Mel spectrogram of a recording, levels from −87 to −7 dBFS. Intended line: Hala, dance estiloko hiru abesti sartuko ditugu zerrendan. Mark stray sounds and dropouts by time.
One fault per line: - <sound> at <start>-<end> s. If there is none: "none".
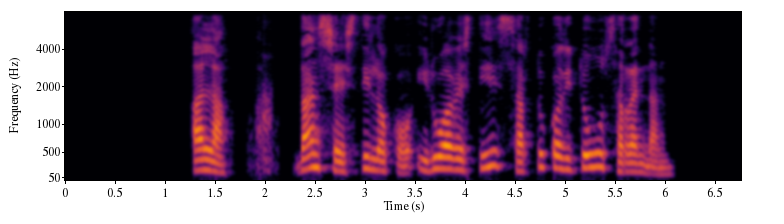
- laugh at 1.9-2.1 s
